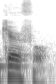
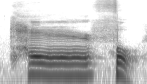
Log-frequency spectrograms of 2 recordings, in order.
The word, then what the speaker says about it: careful: Be careful. Nota la acentuación. Careful. Vamos a enfatizar la primera sílaba ahí.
